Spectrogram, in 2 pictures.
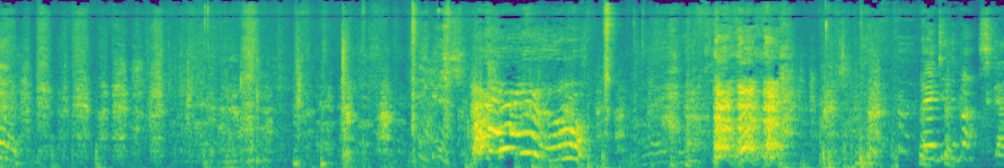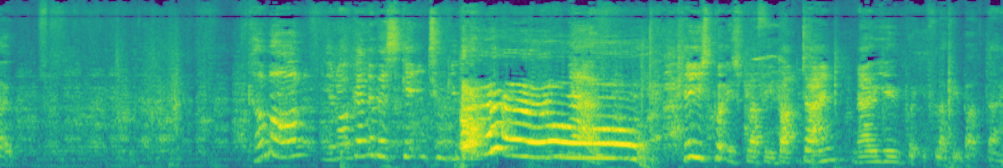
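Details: Husky K'eyush copies a washing machine with short wavering, yodel-like howls, mixed with a person talking encouragingly to him. A longer warbling, slightly descending tone follows later between bursts of speech and rustling.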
